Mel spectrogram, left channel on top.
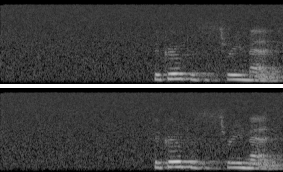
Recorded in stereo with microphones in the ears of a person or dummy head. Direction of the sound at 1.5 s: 5° left (ahead or behind).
